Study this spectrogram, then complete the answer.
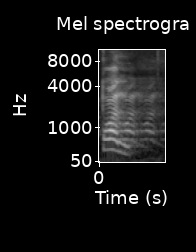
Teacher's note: तो और ता में बहुत फ़र्क है, तो को थोड़ा सा मोटा करके पढ़ना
